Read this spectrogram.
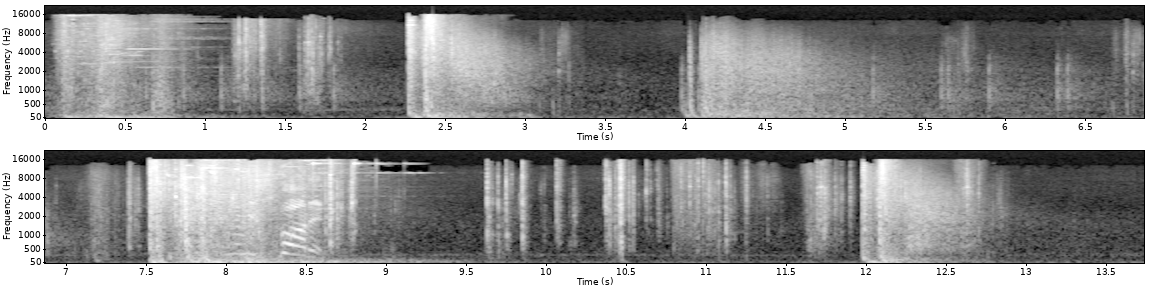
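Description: Sniper rifle shots boom and echo across open ground.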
